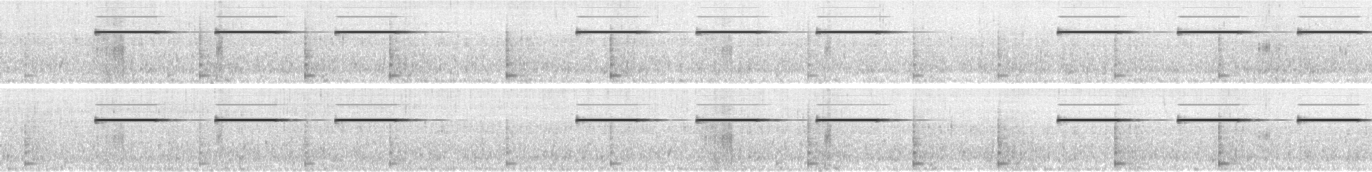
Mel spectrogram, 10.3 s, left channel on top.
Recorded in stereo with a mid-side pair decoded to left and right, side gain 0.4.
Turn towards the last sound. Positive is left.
turn(degrees=-40)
